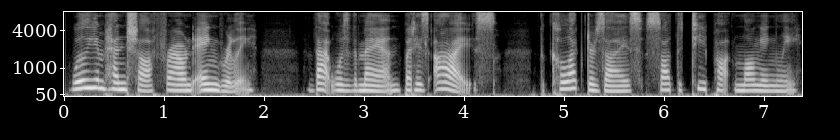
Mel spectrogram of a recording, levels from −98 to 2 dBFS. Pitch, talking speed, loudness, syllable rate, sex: 215 Hz, 120 wpm, -18 LUFS, 4.5 syllables/s, female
